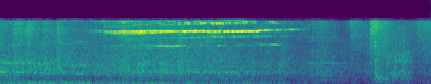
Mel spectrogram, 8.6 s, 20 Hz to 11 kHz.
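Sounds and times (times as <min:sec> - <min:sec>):
metro train rumbling at an underground platform: 0:00.0 - 0:08.6
thin high metro train wheel squeals: 0:01.8 - 0:06.2.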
